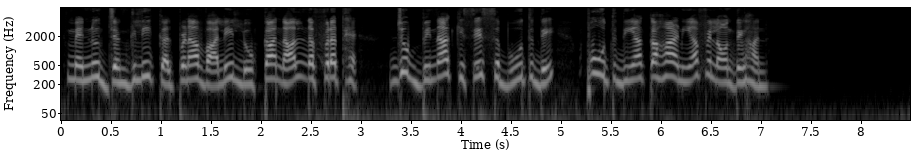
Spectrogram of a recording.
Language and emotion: Punjabi, disgusted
